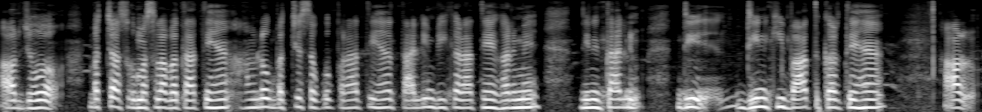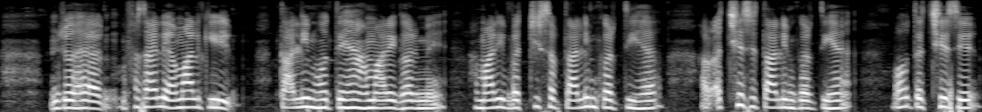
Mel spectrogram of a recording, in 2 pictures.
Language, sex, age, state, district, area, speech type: Urdu, female, 60+, Bihar, Supaul, rural, spontaneous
